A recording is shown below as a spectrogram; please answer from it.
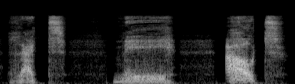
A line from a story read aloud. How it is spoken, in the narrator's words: said, growling with each word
